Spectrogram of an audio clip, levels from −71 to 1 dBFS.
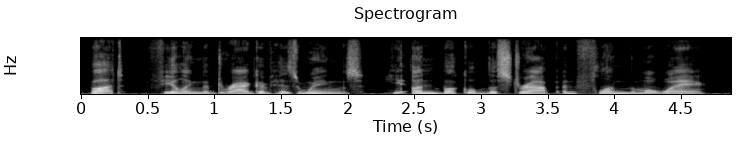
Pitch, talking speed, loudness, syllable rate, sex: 175 Hz, 185 wpm, -19 LUFS, 4.5 syllables/s, female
